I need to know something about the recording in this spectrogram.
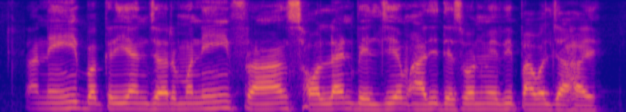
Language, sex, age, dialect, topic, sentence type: Magahi, male, 18-24, Western, agriculture, statement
